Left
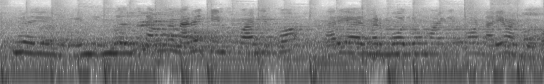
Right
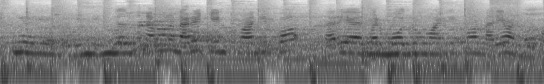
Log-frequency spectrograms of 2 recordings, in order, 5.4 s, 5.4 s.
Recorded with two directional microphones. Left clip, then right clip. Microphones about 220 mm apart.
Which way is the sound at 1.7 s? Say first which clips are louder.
Even; 30° right (ahead or behind).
